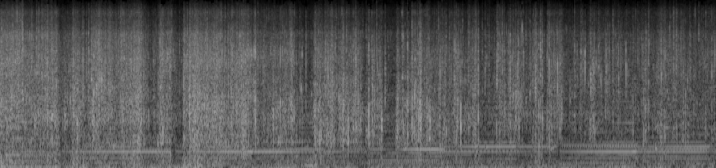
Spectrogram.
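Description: Aluminium foil crinkling and rustling as gloved hands fold and press it into a wrap, with background music of held notes underneath.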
